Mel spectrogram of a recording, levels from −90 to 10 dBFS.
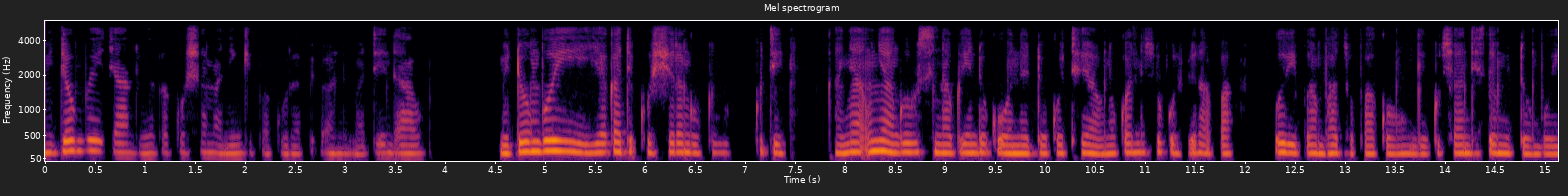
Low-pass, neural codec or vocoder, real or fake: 5.4 kHz; none; real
